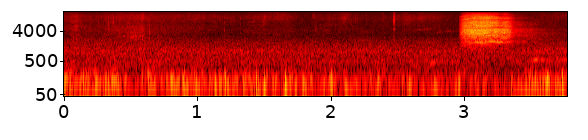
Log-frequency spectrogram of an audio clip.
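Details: Eurasian jay calling in Christchurch Park by day near a roosting tawny owl, seemingly trying to rouse it; one short, hoarse, tearing screech comes late, after a stretch of low background rumble.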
